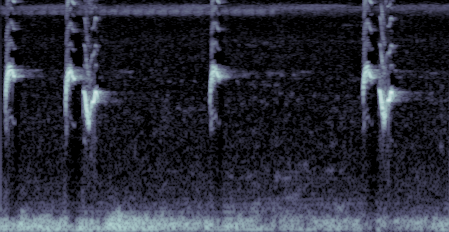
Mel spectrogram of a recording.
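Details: Kutilang, or sooty-headed bulbul, singing in a tutor recording for other bulbuls: loud falling whistles, some followed by a lower slurred note, in bursts separated by one to two seconds of quiet, faint hum below.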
